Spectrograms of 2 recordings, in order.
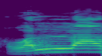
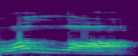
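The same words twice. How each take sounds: First: The L in the word sounds thin and light. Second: The L in the word sounds full and heavy. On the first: The speaker calls it wrong. "वल्लाह नहीं पढ़ेंगे" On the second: The speaker calls it right. "लफ्ज अल्लाह मोटा पढ़ा जाएगा"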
